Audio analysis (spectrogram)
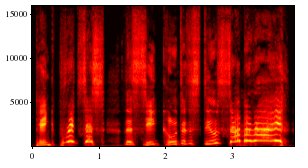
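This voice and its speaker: A man playing a geeky, creepy, excitable superfan in comic game style, moving between mumbles and manic excitement. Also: very high-pitched, takes it slowly, dry recording, studio quality, full character voice. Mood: manic inspiration. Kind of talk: comic video game character acting.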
